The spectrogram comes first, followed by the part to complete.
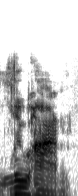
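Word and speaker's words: Luján: Okay, I mispronounced it. It was Lujan.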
